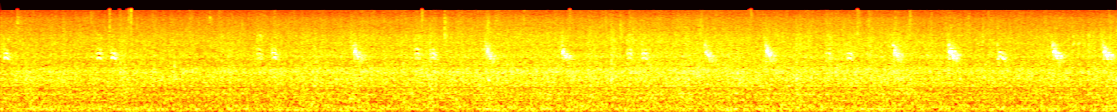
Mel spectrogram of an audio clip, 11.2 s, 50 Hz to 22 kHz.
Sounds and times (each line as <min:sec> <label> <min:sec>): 0:00.0 birds chirping 0:11.1
0:00.0 fountain 0:11.1
0:00.0 rain 0:11.1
